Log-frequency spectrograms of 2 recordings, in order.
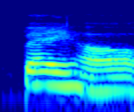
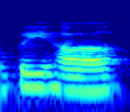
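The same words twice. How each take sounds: First: Behar said BAY-har, no final r. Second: Behar said bee-HAR with an r. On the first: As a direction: say Behar with BAY, first syllable. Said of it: "or Behar". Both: Shown as a demonstration.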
